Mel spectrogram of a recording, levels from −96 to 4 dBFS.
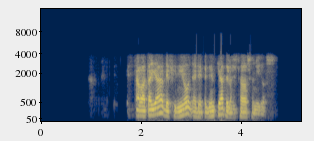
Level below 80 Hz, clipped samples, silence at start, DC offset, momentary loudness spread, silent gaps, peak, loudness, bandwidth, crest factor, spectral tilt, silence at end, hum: -56 dBFS; under 0.1%; 1.9 s; under 0.1%; 14 LU; none; 0 dBFS; -15 LUFS; 7.4 kHz; 18 dB; -7.5 dB/octave; 0.55 s; none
